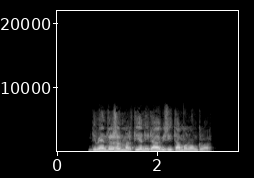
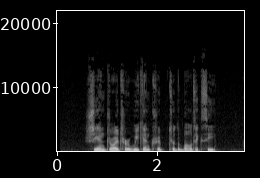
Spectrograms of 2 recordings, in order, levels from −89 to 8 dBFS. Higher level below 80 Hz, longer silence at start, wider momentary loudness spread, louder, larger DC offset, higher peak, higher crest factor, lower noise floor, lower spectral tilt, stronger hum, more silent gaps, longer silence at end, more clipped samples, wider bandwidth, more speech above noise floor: first, -58 dBFS vs -68 dBFS; about the same, 0.65 s vs 0.6 s; first, 12 LU vs 8 LU; first, -18 LUFS vs -27 LUFS; neither; first, -4 dBFS vs -10 dBFS; about the same, 16 dB vs 18 dB; first, under -90 dBFS vs -69 dBFS; first, -8 dB/octave vs -6.5 dB/octave; neither; neither; about the same, 0.55 s vs 0.6 s; neither; second, 7 kHz vs 13.5 kHz; first, over 73 dB vs 43 dB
